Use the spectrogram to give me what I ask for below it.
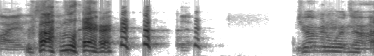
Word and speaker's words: Lehr: I know the way that my dad told me, and it was Lehr, so like A-I-R kind of thing, but I've heard it pronounced Lear.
